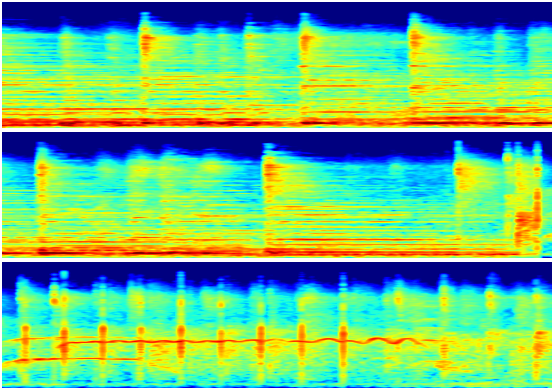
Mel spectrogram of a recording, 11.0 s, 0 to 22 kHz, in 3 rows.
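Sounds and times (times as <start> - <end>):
acoustic guitar chord: 0.0 - 7.0
small audience clapping: 6.7 - 11.0
long high cheer: 7.0 - 11.0.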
